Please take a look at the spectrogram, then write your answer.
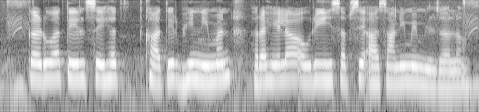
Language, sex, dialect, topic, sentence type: Bhojpuri, female, Northern, agriculture, statement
